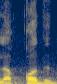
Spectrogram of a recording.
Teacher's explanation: دال ساکن ہے، حرف قلقلہ ہے تو آواز لوٹتی بھی محسوس ہونی چاہیے۔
